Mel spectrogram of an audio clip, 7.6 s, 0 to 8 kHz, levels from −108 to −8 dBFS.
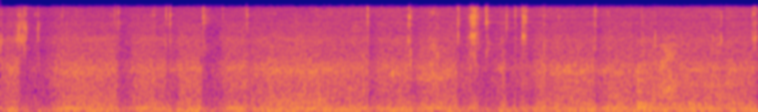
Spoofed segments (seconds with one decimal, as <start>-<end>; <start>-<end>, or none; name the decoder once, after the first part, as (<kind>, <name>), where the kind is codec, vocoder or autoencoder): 3.1-7.6 (vocoder, Vocos)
